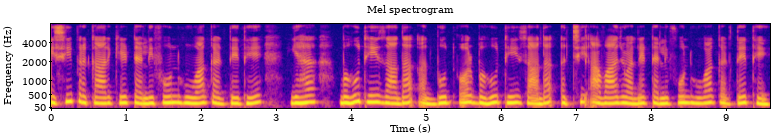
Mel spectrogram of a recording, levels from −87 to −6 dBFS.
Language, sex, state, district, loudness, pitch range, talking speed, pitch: Hindi, female, Goa, North and South Goa, -13 LUFS, 200-220 Hz, 145 wpm, 210 Hz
